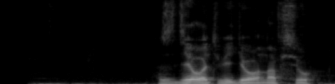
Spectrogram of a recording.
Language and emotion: Russian, neutral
